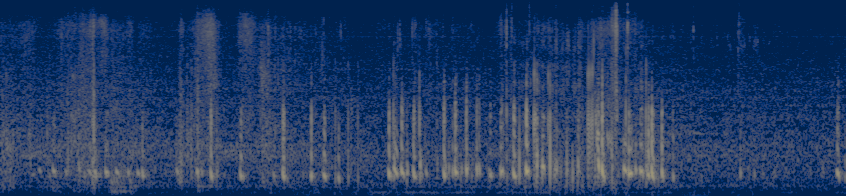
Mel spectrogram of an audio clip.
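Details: Possibly ill male rat sneezing; scattered soft snuffles at first, then a dense run of clicky, squeaky sneezes midway, fading to a few isolated clicks.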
